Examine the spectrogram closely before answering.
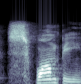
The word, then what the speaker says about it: swampy: Swampy Waters okay so use an a sound instead of SW okay SW swampy swampy okay all right so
